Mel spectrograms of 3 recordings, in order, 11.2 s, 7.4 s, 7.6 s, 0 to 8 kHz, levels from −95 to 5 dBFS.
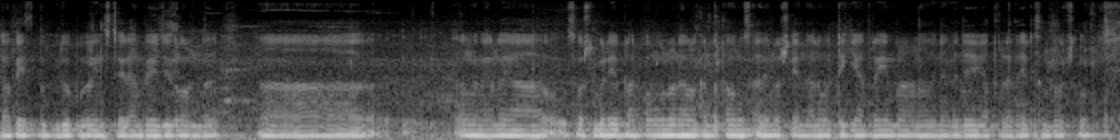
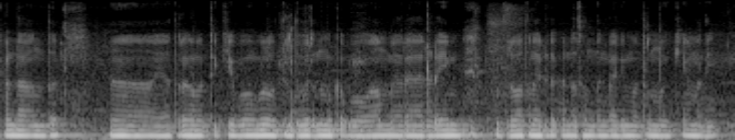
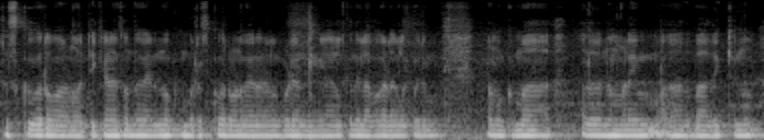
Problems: background sounds at intervals, low volume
